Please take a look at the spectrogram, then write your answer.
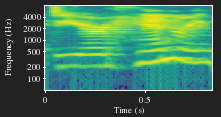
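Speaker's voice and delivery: ordinary delivery, nothing marked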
